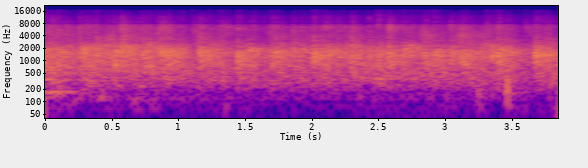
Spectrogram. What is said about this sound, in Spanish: Denle un aplauso al Señor, por favor, esta mañana.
